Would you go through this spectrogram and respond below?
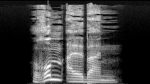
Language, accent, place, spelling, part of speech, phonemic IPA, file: German, Germany, Berlin, rumalbern, verb, /ˈʁʊmˌʔalbɐn/, De-rumalbern.ogg
- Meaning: to goof off, to fuck around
